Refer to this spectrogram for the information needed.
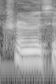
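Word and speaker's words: Qo'noS: Oh, incidentally, the apostrophe in Kronos is after the first O. And it's pronounced Kronos in English because it's transliterated. It's spelled Okay. – QO apostrophe NOS.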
